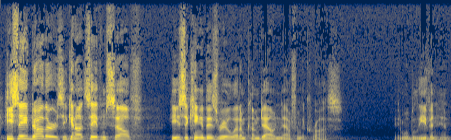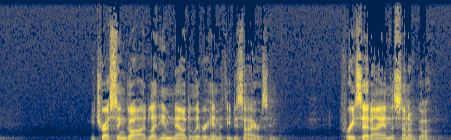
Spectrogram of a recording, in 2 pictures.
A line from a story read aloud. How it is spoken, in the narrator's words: the chief priests, God's chief priests, and God's scribes and God's elders, they mocked him, saying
